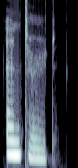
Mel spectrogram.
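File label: "entered", American English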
